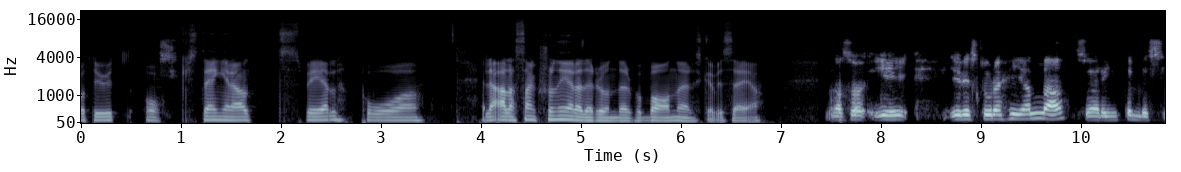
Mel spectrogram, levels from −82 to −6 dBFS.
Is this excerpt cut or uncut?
cut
